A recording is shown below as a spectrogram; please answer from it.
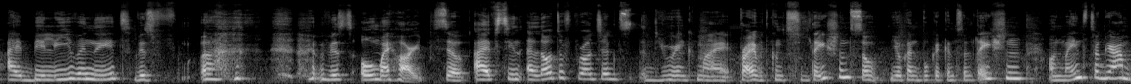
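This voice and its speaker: Young woman, bright voice. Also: fairly high pitch, a little hiss or hum. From Russian-speaking. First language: Russian. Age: 20s. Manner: friendly, with nervous little laughs and non-native phrasing. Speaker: architecture student and vlogger. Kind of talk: casual educational talk to camera.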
